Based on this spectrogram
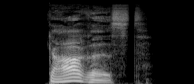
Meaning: second-person singular subjunctive I of garen
- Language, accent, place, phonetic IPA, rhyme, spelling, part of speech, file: German, Germany, Berlin, [ˈɡaːʁəst], -aːʁəst, garest, verb, De-garest.ogg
